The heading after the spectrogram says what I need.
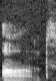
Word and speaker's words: aren't: one are not aren't most native speakers will drop the are and I will say aren't like my uncle and my aunt so try to you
